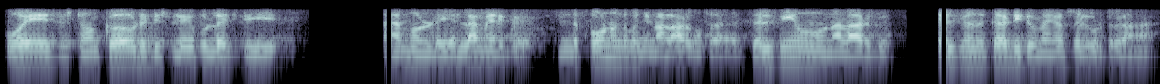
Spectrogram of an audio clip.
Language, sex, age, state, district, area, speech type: Tamil, male, 18-30, Tamil Nadu, Perambalur, rural, conversation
